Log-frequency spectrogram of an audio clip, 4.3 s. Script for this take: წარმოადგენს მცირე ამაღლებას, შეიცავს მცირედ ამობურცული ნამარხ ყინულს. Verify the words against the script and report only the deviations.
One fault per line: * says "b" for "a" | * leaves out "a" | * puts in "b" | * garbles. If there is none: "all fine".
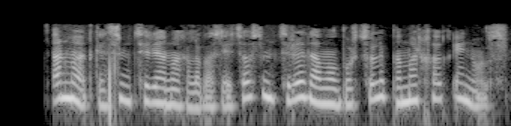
all fine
